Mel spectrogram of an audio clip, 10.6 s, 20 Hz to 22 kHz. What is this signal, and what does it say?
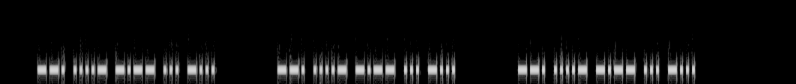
Morse code, heard as a keyed tone, about 29 wpm, 700 Hz. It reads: G4YSB G4YSB G4YSB
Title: DXCC-100 Call Signs - 5 Characters - Repeated 3x - 30wpm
